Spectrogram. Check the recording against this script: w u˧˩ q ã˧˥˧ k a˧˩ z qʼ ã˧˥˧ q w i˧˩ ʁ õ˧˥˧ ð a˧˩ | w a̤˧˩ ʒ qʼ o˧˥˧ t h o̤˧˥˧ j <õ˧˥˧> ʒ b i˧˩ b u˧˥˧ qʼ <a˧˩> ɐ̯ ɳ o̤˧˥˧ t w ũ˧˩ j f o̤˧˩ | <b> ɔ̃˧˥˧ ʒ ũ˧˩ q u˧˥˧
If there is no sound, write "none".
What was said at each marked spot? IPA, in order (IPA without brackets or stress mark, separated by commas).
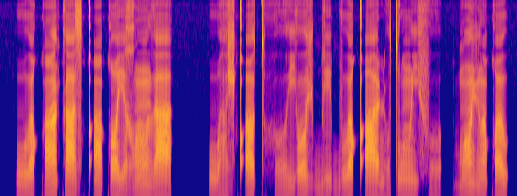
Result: o˧˥˧, a˧˩, b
